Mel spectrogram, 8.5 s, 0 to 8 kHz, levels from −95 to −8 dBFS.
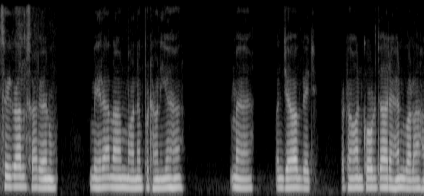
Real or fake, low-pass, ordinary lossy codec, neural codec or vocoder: fake; 7.2 kHz; none; codec, 16 kHz, 2 kbps, FunCodec, trained on LibriTTS, 25 frames a second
